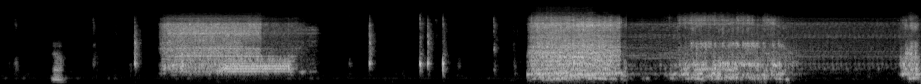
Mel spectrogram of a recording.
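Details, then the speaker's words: Stream repair of a robot dog toy ("Canine") with suspected split gears, testing which wheel drive fails: two harsh high-pitched grinding buzzes with scattered clicks; owner thinks it isn't even the motor shaft gear, and it can't go forward. "that sounds really bad. I don't think that's even the motor shaft gear."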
